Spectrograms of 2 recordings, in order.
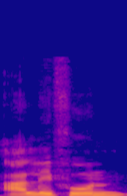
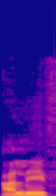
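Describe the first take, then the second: First: The letter name ends with an added -un. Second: The letter name ends without any added ending. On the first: The speaker calls it wrong. "এভাবে কি উচ্চারণ করা যায়? কখনো না।" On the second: The speaker calls it right. "এভাবে উচ্চারণ করলাম"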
